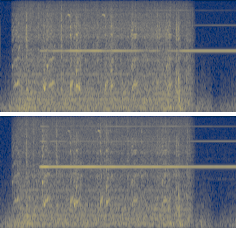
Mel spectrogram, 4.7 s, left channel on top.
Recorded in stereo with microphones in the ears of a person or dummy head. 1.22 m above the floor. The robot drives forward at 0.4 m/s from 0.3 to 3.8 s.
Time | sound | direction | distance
0.8 | a flute | 65° right (ahead or behind) | 1.0 m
